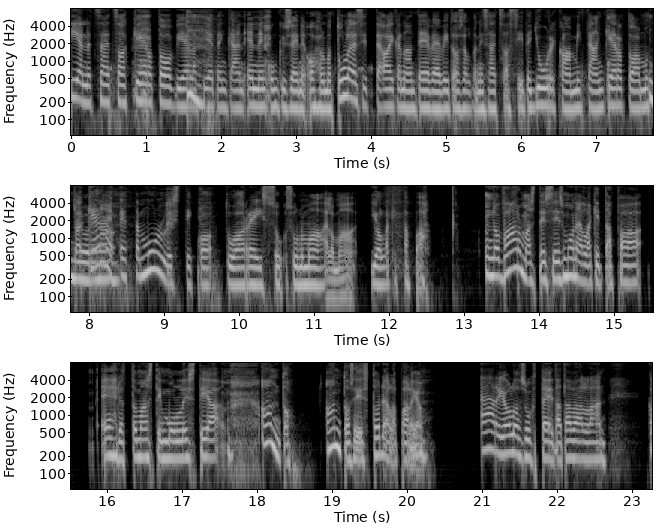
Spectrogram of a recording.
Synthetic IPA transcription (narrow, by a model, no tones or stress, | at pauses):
iːɛnːet̪sæit̪sɑːkkert̪oːʋʋielæt̪iet̪eŋkæːnʔenːeŋkuŋkyseinḛʔoɦjelmɑt̪uleːsit̪ːeɑikɑnɑːnt̪eːʋeːʋit̪os̬elt̪ɑnisæit̪sɑ̰ːssḭːt̪æjuːɾikɑːmmit̪æːŋkert̪oɑmut̪ːɑkerːoet̪ːæmulːist̪ikot̪uoreisːusunmɑːḭlmɑ̰ːjolːɑkit̪t̪ːɑpɑ̰ː | noʋɑrmɑst̪issiːsmonelːɑkit̪ɑpɑː | ehdot̪ːomɑst̪immulːist̪ijɑ̰ɑnt̪o | ʔɑnt̪osiːst̪odelːɑ̰pɑljo̰ | æːɾiolosuht̪eit̪ɑt̪ɑʋɑlːɑːn | k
